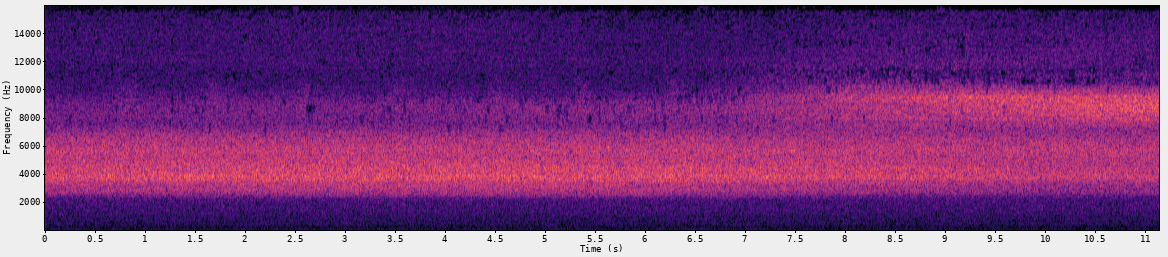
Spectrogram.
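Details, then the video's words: Cicada chorus in a summer rainforest, with other insects: a dense, unbroken high-pitched shrill buzz that holds steady throughout, with a second thinner, higher band laid over it and no other clear sounds. "Summer rainforest ambience, cicada chorus and other insects"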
